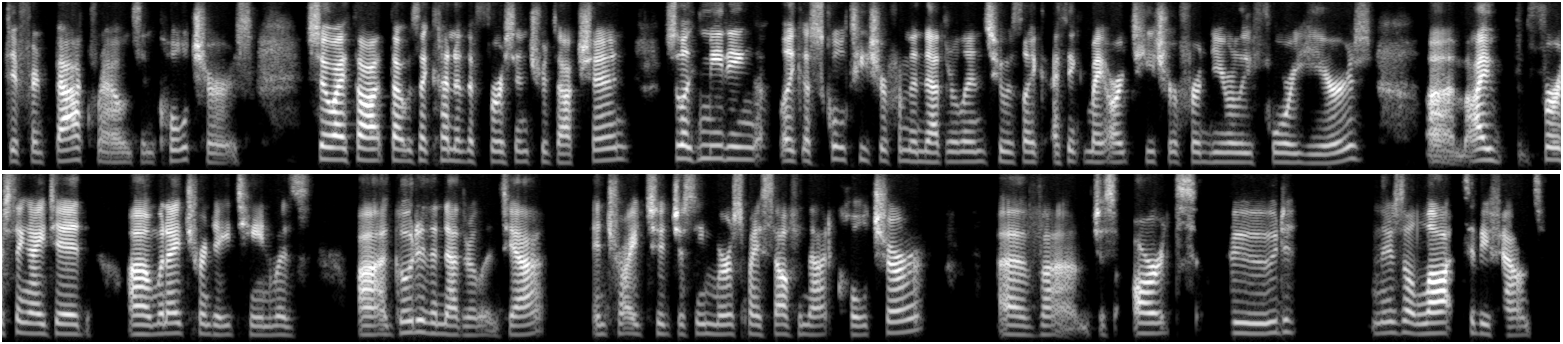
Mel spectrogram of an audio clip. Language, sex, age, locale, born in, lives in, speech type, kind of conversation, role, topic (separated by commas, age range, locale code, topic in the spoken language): English, female, 40-44, en-US, United States, United States, conversation, podcast, guest, In what ways can travel broaden your understanding of the world and yourself?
